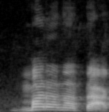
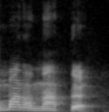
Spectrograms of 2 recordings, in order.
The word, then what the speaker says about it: Maranata: E agora eu clamo do aramaico, dialeto de Jesus, Maranatá, como dizemos nós católicos, ou Maranata, como dizem nossos irmãos separados das comunidades evangélicas ou protestantes. Não importa, a pronúncia e o significado é o mesmo.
